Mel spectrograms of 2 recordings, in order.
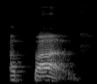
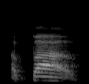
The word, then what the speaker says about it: above: this is the word above you will notice that the e is silent and the o makes the a sound uh but uh with a silent e what word above great job you will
